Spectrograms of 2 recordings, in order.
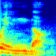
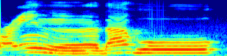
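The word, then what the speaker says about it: عنده: اگر آپ یشفعو اندا پڑھتے ہیں تو بہت بڑی غلطی ہوگی، 100% غلطی ہو گئی. کیا پڑھنا ہے؟ یشفعو عندہ، یشفعو عندہ.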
